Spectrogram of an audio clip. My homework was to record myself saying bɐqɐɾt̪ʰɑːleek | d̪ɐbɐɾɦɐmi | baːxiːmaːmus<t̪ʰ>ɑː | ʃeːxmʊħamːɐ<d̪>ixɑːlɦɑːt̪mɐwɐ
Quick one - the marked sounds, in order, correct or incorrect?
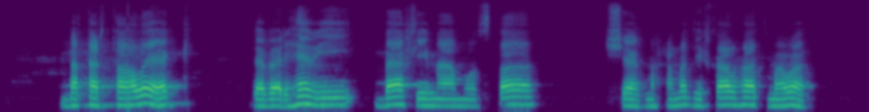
incorrect: t̪, correct

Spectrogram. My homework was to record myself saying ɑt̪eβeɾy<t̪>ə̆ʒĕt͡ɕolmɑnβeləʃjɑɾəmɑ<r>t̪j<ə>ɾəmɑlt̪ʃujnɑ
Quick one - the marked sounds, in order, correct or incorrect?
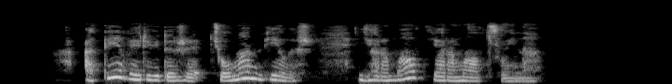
incorrect: d̪, incorrect: l, incorrect: ɑ

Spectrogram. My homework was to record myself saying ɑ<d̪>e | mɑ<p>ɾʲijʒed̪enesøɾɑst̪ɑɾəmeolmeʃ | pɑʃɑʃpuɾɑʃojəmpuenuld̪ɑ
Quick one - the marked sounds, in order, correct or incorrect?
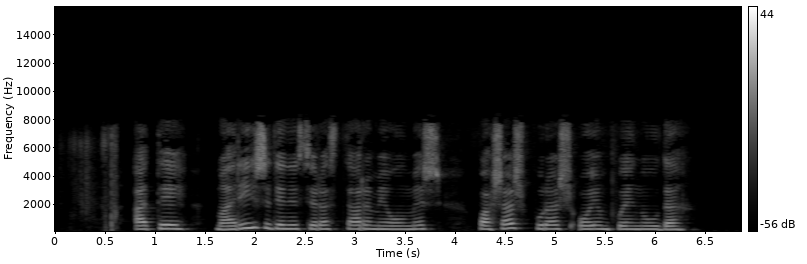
incorrect: t̪, incorrect: none

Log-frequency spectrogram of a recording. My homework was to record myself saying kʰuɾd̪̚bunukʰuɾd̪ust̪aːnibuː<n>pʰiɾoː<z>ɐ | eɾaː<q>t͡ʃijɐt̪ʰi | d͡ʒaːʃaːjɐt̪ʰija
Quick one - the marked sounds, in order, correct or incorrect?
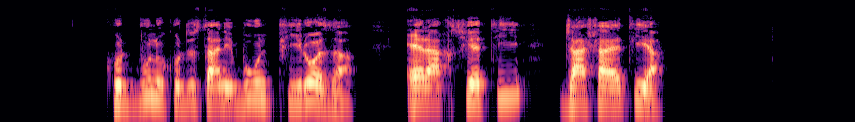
correct, correct, correct

